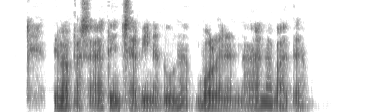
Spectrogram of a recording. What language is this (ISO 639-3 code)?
cat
